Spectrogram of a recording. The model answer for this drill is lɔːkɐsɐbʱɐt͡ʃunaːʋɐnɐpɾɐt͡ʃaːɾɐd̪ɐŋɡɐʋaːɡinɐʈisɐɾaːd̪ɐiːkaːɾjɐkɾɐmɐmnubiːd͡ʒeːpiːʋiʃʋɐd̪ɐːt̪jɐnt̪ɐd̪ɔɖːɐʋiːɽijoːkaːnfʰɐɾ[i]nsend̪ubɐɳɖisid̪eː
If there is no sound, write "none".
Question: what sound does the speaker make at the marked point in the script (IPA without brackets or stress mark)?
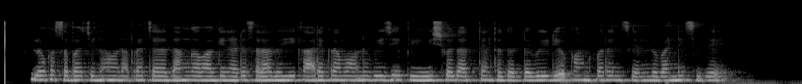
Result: e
